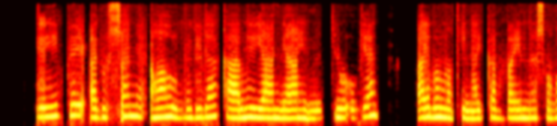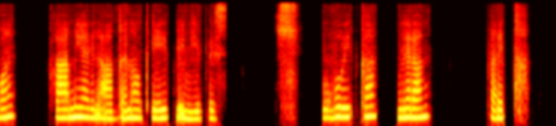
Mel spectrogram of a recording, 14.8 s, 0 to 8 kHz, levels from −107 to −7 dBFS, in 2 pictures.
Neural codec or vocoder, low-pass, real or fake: codec, 16 kHz in and 24 kHz out, 0.6 kbps, FireRedTTS-2 codec; 7.2 kHz; fake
